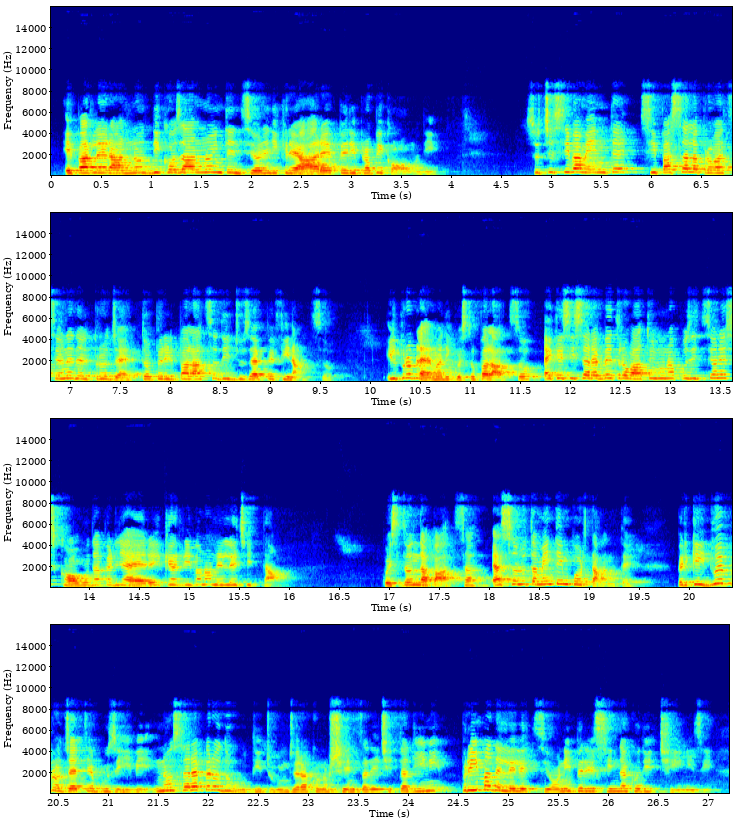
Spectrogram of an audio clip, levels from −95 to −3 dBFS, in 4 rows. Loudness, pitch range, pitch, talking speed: -21 LUFS, 230-300 Hz, 265 Hz, 155 wpm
